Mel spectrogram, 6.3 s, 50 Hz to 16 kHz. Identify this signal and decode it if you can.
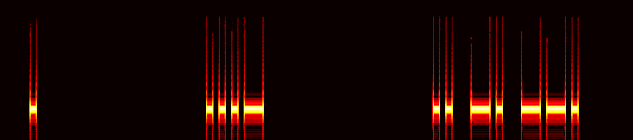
Morse code, heard as a keyed tone, about 19 wpm, spaced as for 8 wpm, 800 Hz. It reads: EVING
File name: Special INGs / Special INGs-mp3s / VerySlowToFaster Ing @18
